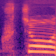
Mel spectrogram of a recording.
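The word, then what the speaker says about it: 口調: 자, 그 다음에 18번 코아가라나이 요니 야사시 쿠초 대 쿠초라고 읽는 거 어조죠.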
